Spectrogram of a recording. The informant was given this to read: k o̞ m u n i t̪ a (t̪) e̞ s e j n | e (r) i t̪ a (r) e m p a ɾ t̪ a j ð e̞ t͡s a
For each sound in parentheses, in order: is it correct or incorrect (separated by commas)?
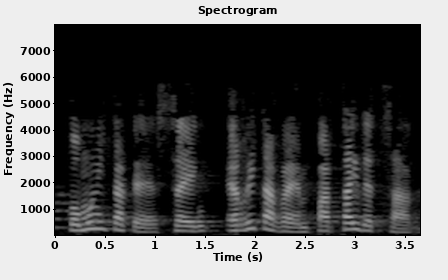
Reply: correct, correct, correct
